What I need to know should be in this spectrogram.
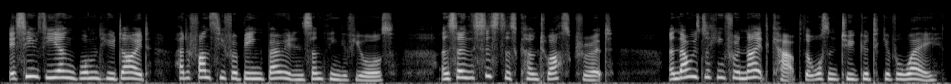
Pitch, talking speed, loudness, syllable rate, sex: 265 Hz, 250 wpm, -18 LUFS, 6.1 syllables/s, female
